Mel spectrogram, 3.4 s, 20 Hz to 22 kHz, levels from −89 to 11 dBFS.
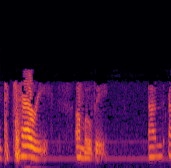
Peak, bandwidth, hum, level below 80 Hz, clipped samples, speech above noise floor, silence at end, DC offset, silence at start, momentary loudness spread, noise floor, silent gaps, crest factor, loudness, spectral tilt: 0 dBFS; 5 kHz; none; -70 dBFS; under 0.1%; 31 dB; 0 s; under 0.1%; 0 s; 20 LU; -48 dBFS; none; 20 dB; -17 LUFS; -10 dB/octave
